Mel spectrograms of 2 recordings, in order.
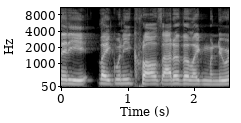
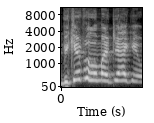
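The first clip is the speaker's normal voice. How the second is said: quoting character; 10 semitones higher, faster than usual. Retold or imitated. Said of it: "he's like".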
